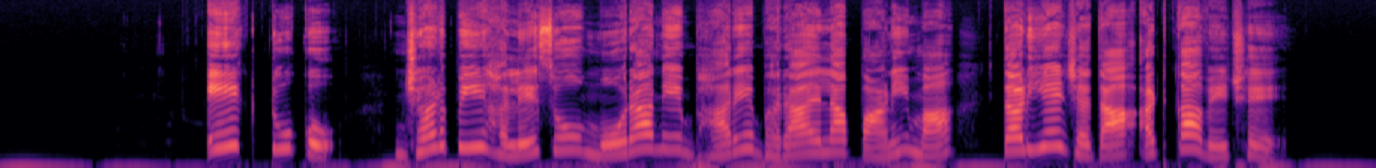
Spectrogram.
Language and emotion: Gujarati, neutral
